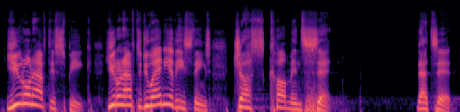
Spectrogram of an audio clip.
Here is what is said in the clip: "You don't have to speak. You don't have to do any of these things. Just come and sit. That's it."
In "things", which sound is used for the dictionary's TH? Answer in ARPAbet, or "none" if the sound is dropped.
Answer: TH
